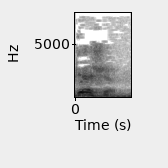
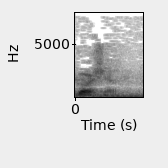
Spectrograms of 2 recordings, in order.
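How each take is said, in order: First: The first vowel is an e sound. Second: The first vowel is an o sound. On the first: The word is not at the end of the verse. The speaker calls it right. "That's why I say Marad Geshem" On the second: The word is at the end of the verse. The speaker calls it wrong. "not Marad Goshem"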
